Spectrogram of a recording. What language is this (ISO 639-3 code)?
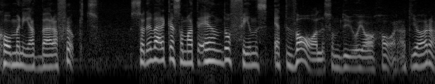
swe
